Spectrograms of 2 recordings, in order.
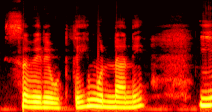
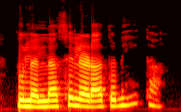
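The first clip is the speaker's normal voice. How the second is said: ordinary delivery, nothing marked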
